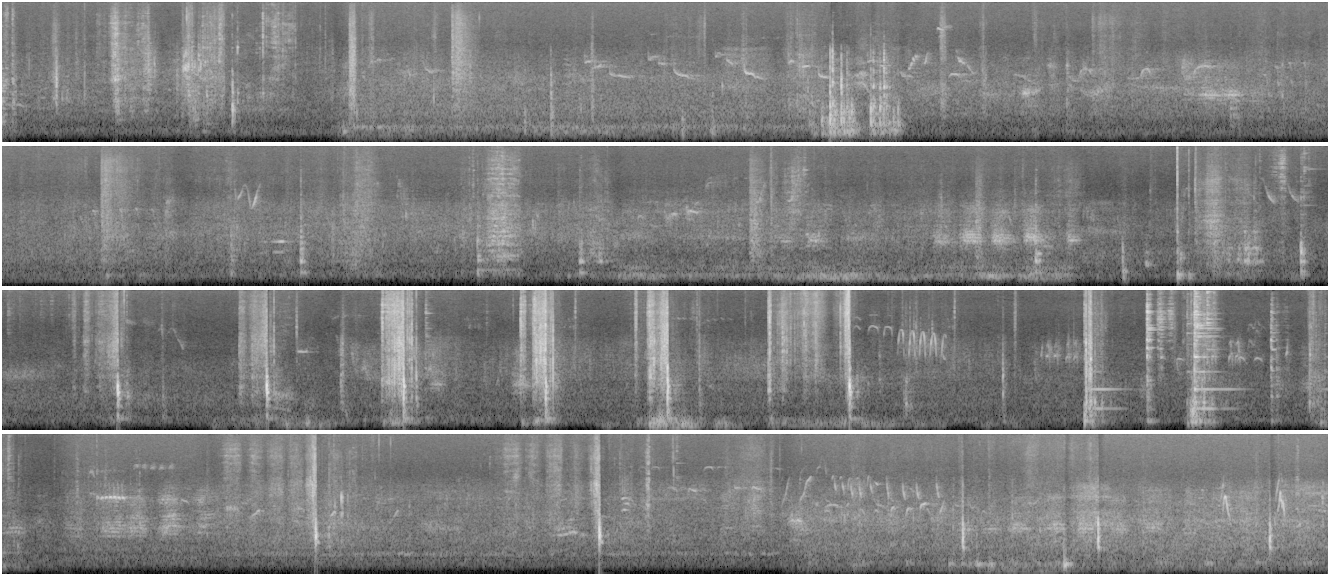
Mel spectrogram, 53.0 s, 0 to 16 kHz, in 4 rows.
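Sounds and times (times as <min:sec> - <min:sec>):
faint bird chirps: 0:03.4 - 0:16.2, 0:36.8 - 0:53.0.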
